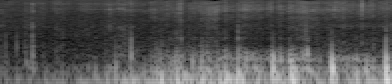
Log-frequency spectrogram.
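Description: Medium-length acrylic nails tap and scratch on a round, flat, solid cork trivet held upright. The result is soft, dull, low thuds mixed with faint scraping, each tap dying away almost instantly. The taps grow slightly louder toward the end.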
